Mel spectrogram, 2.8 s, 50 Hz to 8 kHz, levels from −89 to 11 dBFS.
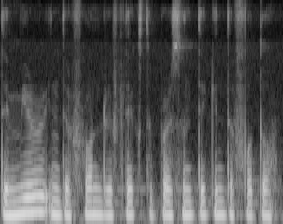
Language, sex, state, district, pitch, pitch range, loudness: English, male, Nagaland, Kohima, 140 Hz, 135-145 Hz, -14 LUFS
